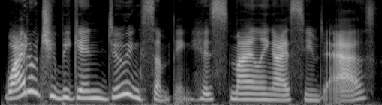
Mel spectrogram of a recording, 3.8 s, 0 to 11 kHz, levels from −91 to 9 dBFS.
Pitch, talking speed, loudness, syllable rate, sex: 220 Hz, 190 wpm, -22 LUFS, 4.5 syllables/s, female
